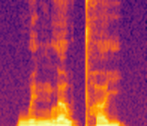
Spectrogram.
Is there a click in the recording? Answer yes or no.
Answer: no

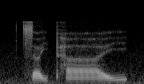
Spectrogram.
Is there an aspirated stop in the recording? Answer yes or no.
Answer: yes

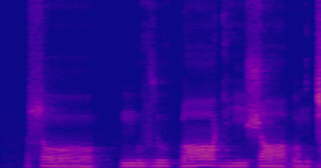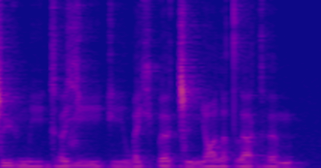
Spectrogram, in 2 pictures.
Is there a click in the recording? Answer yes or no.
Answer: yes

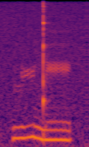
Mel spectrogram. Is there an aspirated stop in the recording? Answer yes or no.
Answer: no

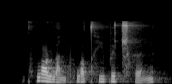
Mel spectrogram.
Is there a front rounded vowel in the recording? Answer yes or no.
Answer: no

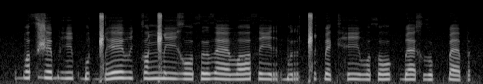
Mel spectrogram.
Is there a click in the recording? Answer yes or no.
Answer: yes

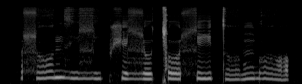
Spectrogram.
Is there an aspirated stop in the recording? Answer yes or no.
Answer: no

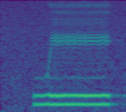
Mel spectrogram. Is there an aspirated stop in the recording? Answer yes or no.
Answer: no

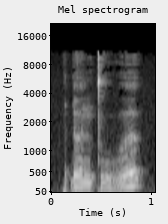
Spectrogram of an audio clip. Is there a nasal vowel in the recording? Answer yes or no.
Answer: no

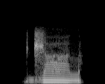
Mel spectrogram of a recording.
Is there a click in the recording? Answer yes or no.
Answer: no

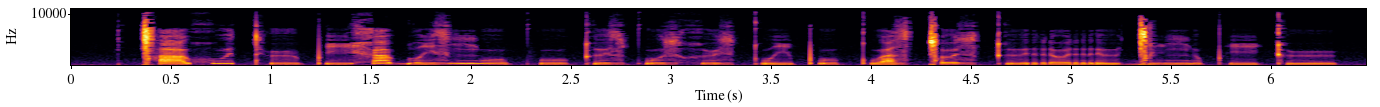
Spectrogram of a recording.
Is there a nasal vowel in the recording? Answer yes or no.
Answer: no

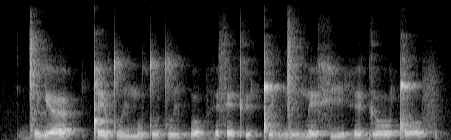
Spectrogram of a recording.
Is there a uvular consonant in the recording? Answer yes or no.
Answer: no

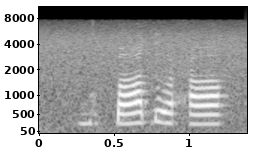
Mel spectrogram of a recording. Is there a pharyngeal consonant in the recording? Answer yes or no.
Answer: yes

